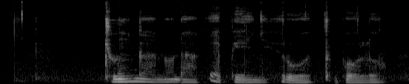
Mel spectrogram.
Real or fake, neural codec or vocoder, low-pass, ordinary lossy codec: fake; vocoder, 44.1 kHz, 128 mel bands every 256 samples, BigVGAN v2; none; none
